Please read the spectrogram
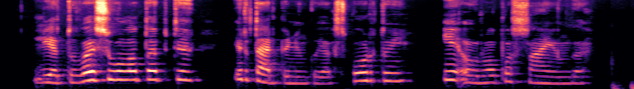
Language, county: Lithuanian, Vilnius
